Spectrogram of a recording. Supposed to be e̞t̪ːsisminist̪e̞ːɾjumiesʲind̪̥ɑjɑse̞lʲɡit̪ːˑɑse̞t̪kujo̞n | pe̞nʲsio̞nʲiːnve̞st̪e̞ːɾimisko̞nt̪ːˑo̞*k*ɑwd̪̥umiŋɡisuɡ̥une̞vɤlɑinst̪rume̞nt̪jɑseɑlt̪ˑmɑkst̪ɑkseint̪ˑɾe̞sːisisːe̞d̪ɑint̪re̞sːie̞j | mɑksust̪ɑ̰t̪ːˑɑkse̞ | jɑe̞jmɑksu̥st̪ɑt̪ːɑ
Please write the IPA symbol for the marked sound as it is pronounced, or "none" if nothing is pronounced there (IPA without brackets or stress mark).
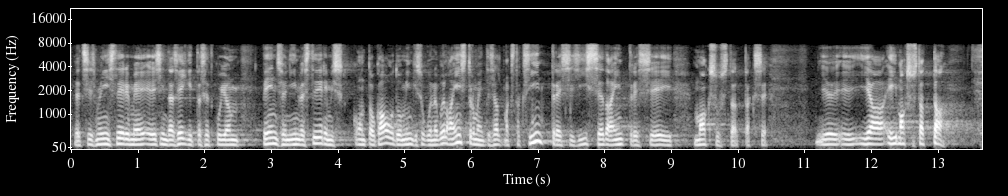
k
